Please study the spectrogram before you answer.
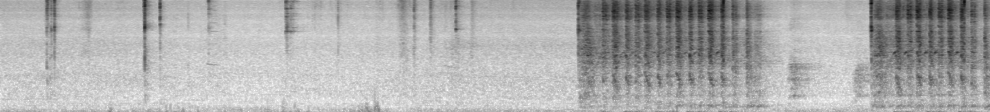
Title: New battery, still no start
